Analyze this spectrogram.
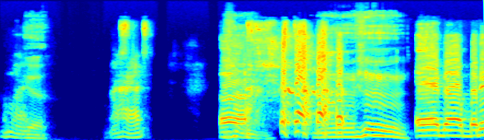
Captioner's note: Rel laughing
